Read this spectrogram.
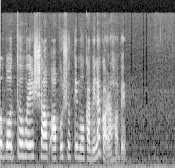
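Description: A woman speaks briskly and clearly, close to a microphone.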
